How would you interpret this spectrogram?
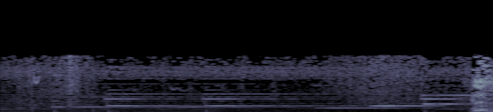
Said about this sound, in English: I knew it was elephants.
